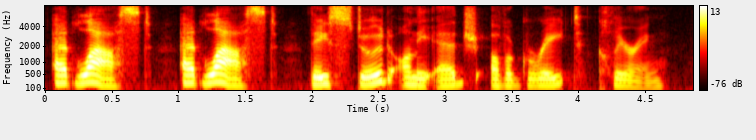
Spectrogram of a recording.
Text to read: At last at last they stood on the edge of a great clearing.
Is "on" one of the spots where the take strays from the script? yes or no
no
